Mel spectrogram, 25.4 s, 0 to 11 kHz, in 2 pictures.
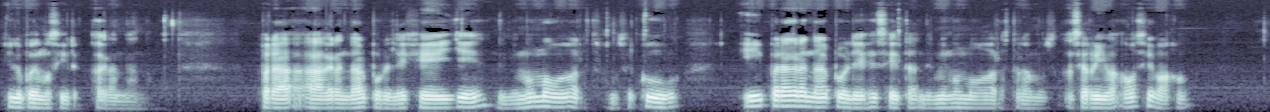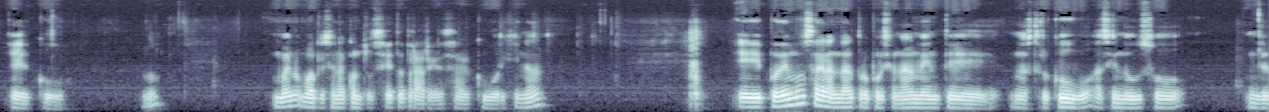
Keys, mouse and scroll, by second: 4.7 click, 9.0 click, 17.8 ctrl+z, 18.1 ctrl+z, 18.6 ctrl+z.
